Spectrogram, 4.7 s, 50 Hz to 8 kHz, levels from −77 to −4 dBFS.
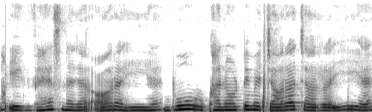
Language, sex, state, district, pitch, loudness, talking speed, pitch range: Hindi, female, Bihar, Jahanabad, 225 Hz, -14 LUFS, 165 wpm, 210-245 Hz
